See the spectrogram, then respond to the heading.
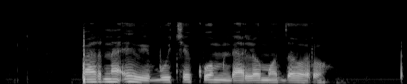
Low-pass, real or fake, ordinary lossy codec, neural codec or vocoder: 7.2 kHz; real; none; none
